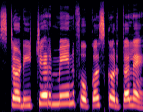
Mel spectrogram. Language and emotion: Goan Konkani, neutral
